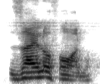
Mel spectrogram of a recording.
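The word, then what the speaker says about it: xylophone: जब कोई वर्ड कोई स्पेलिंग के शुरू में एक्स आता है तो उसकी जो प्रोनंसिएशन रहती है वह ज रहती है। जैसे जाइलोफोन जेनोन ज़ेरॉक्स तो देखिए मैंने तीन स्पेलिंग लिखी है यहां।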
